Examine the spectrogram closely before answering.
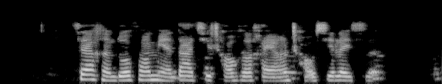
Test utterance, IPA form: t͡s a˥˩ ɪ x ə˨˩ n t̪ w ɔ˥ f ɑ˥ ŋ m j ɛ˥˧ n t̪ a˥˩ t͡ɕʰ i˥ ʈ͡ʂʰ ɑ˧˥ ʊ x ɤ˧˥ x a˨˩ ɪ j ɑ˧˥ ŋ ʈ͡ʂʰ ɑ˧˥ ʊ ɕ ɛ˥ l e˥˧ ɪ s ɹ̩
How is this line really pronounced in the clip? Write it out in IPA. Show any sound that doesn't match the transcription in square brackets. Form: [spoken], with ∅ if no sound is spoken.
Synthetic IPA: t͡s a˥˩ ɪ x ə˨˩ n t̪ w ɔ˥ f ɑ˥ ŋ m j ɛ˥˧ n t̪ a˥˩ t͡ɕʰ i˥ ʈ͡ʂʰ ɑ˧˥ ʊ x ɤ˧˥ x a˨˩ ɪ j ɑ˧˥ ŋ ʈ͡ʂʰ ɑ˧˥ ʊ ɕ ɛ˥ l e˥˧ ɪ s ɹ̩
